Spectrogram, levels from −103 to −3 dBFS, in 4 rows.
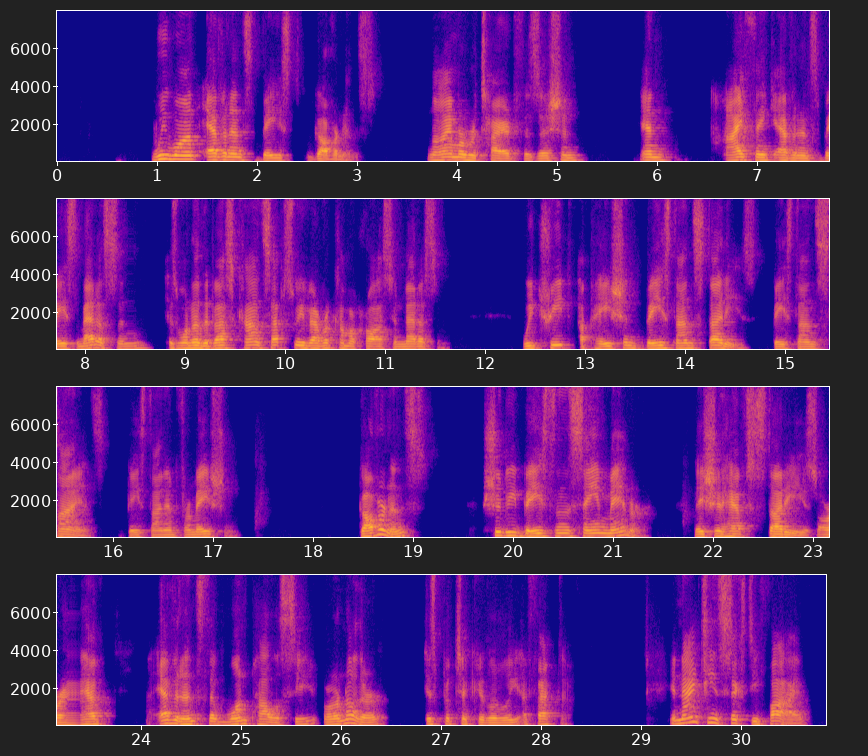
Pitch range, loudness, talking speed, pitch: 130-155 Hz, -30 LUFS, 130 wpm, 140 Hz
